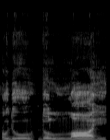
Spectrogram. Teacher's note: اللہ کا لام ہے، اس سے پہلے پیش تو اسے ہیوی پڑھیں گے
